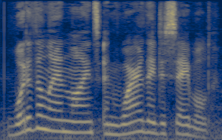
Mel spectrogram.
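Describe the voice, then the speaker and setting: A woman playing a brisk military commander in a video game, speaking in a direct, businesslike way. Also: medium pitch, soft background music, lightly acted.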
